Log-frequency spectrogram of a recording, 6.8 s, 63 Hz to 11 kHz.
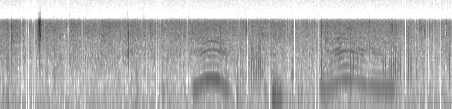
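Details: Italian Greyhound puppies, 24 days old, eating minced beef with egg yolk; two drawn-out whining cries that rise and then fall, rich in overtones, near three and five seconds, over steady background hiss with a sharp click early on.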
